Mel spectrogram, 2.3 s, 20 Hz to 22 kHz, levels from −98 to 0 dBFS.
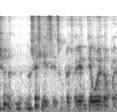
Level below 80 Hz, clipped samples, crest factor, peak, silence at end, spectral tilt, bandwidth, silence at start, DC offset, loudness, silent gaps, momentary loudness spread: -54 dBFS; under 0.1%; 16 dB; -10 dBFS; 0 s; -5 dB/octave; 12.5 kHz; 0 s; under 0.1%; -25 LUFS; none; 11 LU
